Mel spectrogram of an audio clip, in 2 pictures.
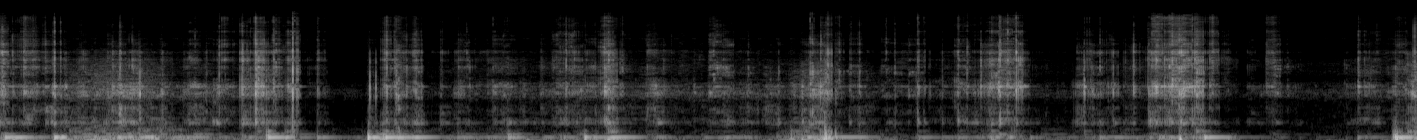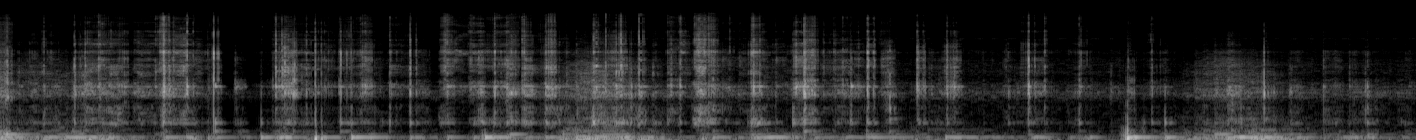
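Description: Muffled, irregular knocking, clicking and scraping from a GoPro action camera sealed in its waterproof housing on an underwater cod jigger, as the jig is jerked through the water, over a steady low hum.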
